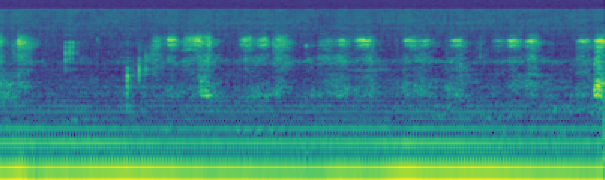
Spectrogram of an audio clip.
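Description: Whiteboard marker writing a word on a whiteboard: a string of short, faint strokes, over a steady low hum.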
